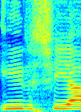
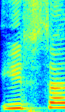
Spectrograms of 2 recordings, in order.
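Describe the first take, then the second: First: A y sound follows the sh. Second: There is no y sound after the sh. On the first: The speaker calls it right. "बल्कि ईर्ष्या होती है" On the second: The speaker calls it wrong. "ईर्षा नहीं होता"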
